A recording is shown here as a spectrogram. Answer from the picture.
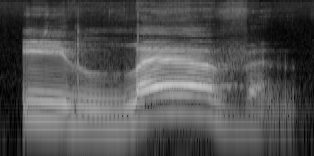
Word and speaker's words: eleven: vPro enunciation video now eleven is quite similar to seven but in this case we have three syllables and we're going to stress the middle one on this one eleven and don't forget to move your tongue forward and stick it out when you say the N at the end eleventh eleventh now finally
